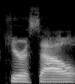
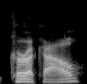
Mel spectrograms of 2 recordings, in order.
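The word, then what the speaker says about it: Curaçao: Ecuador will face Curisowl or as Wayne Gretzky pronounces it, Kuraka uh on Saturday, June 20th.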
